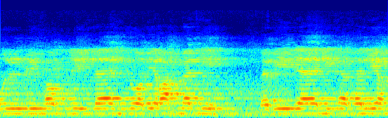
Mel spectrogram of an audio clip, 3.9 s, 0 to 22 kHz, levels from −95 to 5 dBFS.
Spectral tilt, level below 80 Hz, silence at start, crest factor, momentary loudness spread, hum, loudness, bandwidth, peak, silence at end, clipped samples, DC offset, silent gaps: -7 dB/octave; -54 dBFS; 0 s; 12 dB; 7 LU; none; -20 LUFS; 6.6 kHz; -8 dBFS; 0 s; under 0.1%; under 0.1%; none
